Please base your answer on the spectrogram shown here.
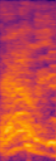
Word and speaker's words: Halle: Is it Hie or is it Haley? It's Hie.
